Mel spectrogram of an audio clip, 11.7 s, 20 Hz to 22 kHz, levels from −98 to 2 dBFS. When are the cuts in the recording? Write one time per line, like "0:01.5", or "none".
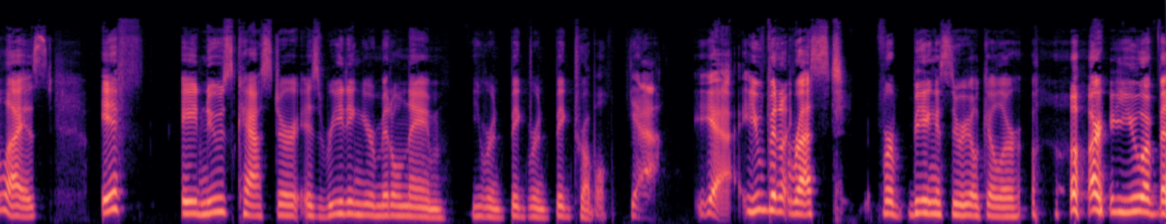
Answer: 0:05.3
0:07.9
